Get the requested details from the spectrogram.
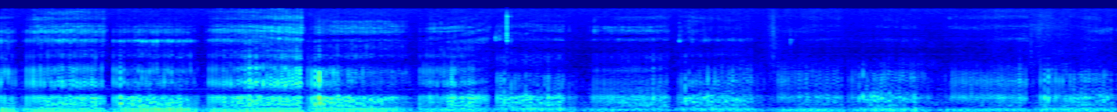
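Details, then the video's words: Pet house cat purring close to the microphone, a deep continuous throaty rumble broken into breath phases about once a second, with faint airy hiss above and no other sounds. "Cute Cat Purring"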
